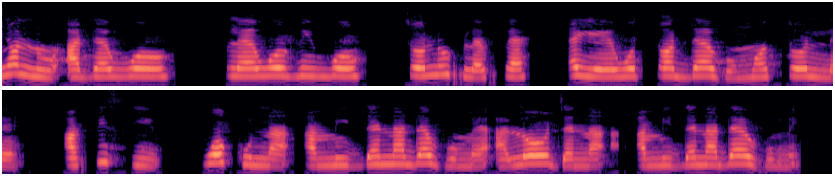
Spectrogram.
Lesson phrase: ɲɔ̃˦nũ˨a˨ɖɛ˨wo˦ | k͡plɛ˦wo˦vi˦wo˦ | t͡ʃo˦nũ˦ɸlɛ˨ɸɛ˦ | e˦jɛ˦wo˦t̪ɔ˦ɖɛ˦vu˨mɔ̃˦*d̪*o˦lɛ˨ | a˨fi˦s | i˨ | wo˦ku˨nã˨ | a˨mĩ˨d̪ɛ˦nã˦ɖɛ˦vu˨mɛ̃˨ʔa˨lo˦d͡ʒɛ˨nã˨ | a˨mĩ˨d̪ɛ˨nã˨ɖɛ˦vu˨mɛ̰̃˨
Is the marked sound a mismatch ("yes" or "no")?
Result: yes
